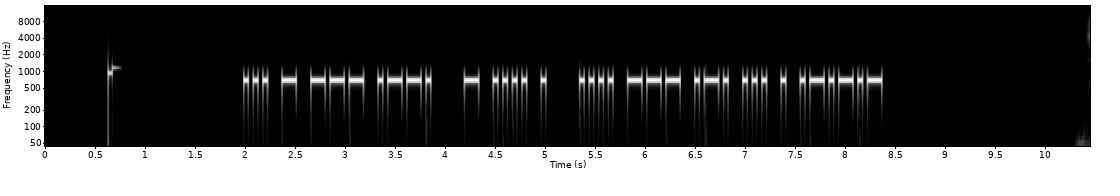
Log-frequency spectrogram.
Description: Morse code, heard as a keyed tone, about 25 wpm, 700 Hz. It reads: STOP THE HORSE.
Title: Sentences from Top 1000 Words - Review Part 1 - 25wpm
